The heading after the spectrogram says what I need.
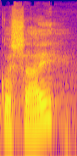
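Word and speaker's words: قصي: Cara baca Qusay ini dengan dhammah qaf, ku gitu kan, fathah shad dan patah shad al-muhmalah.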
